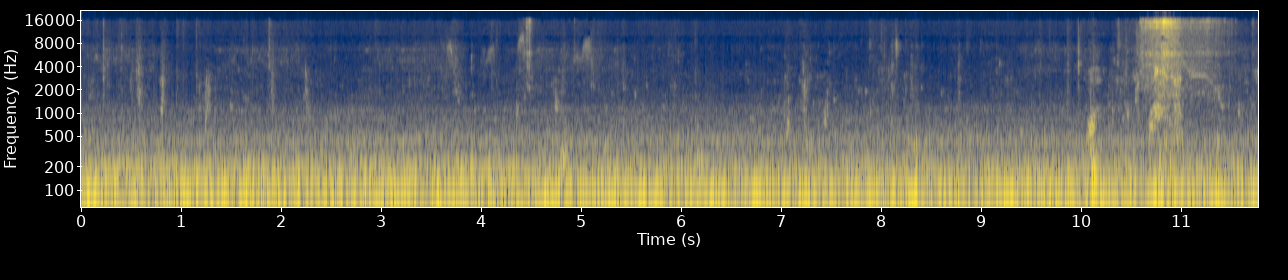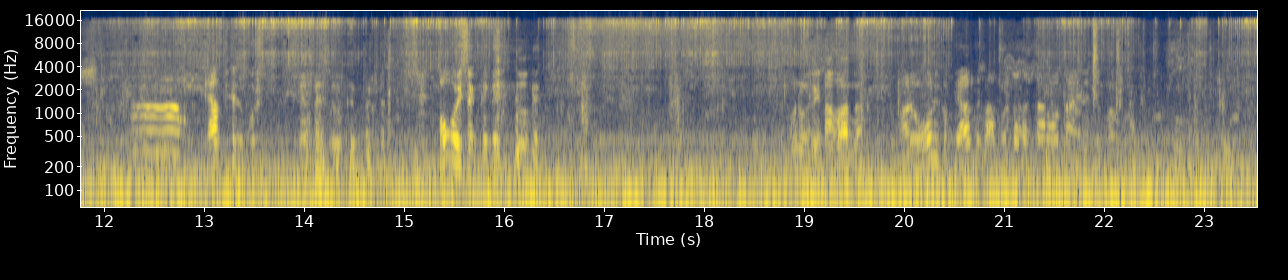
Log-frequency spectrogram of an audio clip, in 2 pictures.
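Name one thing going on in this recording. A boat engine idles with a low, steady hum.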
